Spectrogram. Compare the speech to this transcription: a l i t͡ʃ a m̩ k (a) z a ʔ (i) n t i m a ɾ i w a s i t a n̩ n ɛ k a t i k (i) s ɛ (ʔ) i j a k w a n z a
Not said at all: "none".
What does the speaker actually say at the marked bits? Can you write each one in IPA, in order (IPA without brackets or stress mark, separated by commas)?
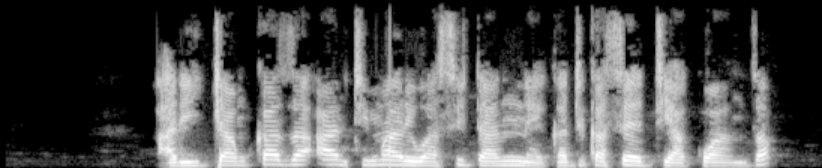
a, a, a, t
